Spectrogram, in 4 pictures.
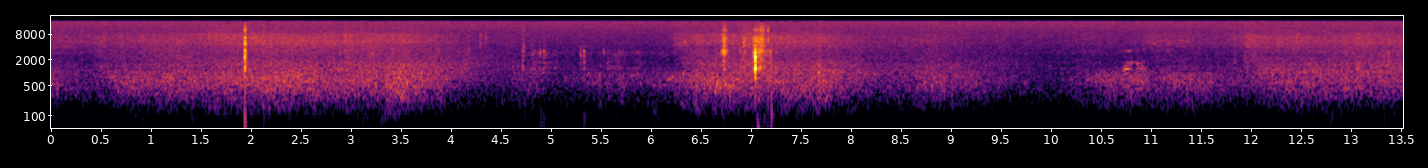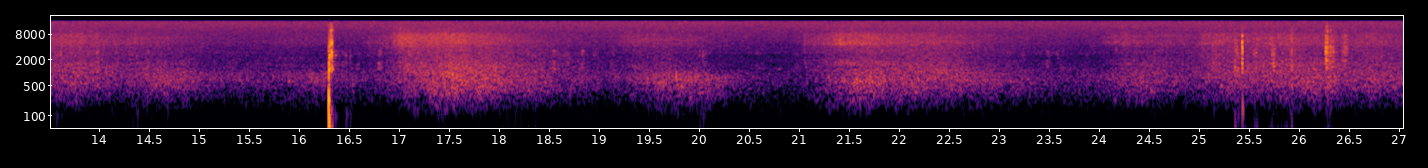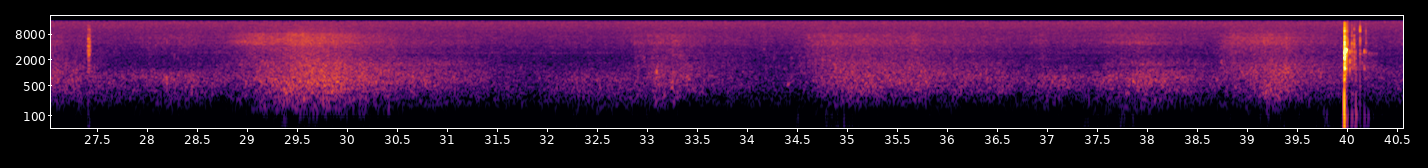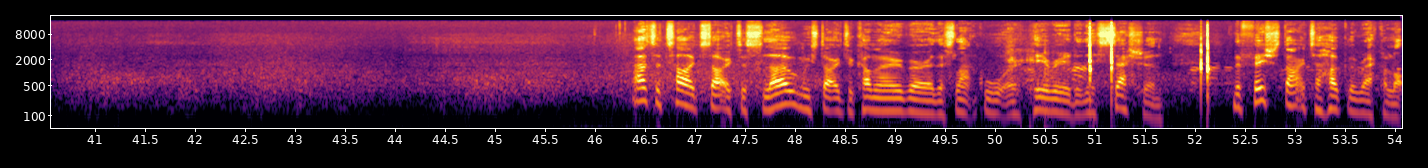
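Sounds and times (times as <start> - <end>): waves washing against boat: 0.0 - 54.0.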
